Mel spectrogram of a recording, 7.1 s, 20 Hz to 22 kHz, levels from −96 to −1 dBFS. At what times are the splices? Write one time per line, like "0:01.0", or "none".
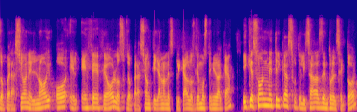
0:02.5
0:03.9
0:04.8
